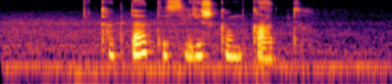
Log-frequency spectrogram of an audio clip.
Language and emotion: Russian, neutral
